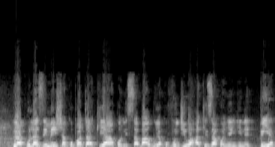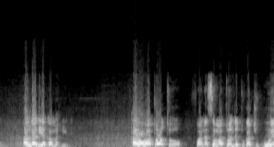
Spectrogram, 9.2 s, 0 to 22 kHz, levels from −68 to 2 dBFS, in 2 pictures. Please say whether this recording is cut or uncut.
uncut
